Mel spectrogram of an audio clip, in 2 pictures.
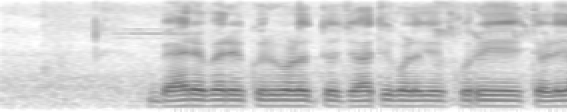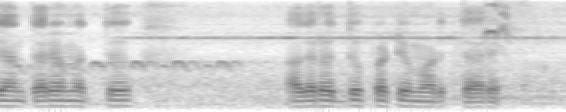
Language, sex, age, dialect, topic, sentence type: Kannada, male, 18-24, Northeastern, agriculture, statement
